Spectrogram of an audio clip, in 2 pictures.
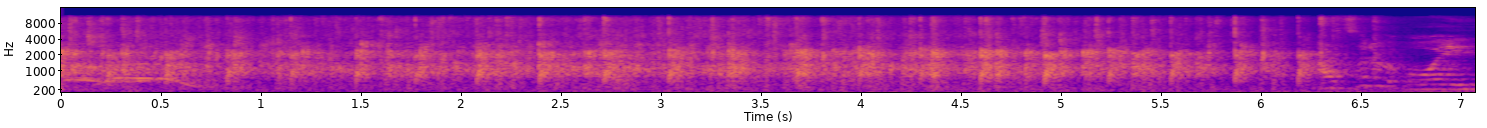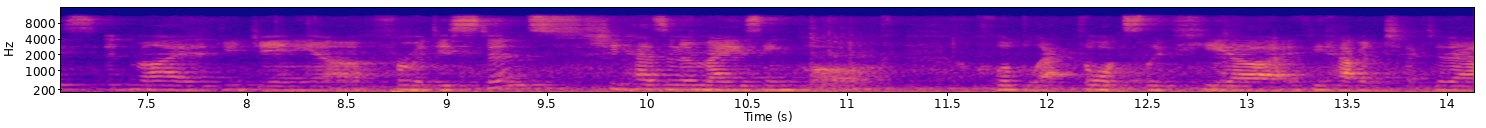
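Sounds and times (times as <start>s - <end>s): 
audience clapping: 0.0s - 6.6s
speech: 7.6s - 14.1s.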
